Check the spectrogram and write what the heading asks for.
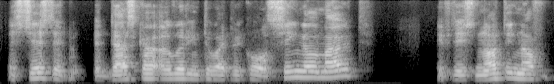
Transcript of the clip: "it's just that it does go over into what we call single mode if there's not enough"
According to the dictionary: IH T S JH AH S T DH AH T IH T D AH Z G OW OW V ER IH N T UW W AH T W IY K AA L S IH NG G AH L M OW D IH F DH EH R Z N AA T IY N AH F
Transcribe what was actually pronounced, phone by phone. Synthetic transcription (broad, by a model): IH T S JH AH S T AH T IH T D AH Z G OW OW V ER IH N T UW W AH T W IY K AA L S IH NG G AH L M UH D IH F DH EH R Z N AA T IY N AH F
